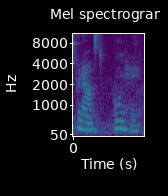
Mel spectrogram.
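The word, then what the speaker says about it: 은혜: "Yes, it's pronounced Eunhae. And it means grace," Mr. Kim added. "Eunhae," Joey said slowly, and this time perfectly.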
